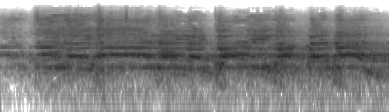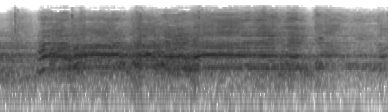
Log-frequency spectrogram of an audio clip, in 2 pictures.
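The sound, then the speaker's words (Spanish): A crowd of women inside an assembly chants loudly in unison while clapping, their voices merging into a steady, high-pitched roar that dips briefly midway and then surges back even stronger. “Otras aplaudieron y cantaron.”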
